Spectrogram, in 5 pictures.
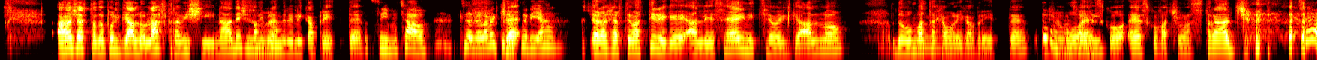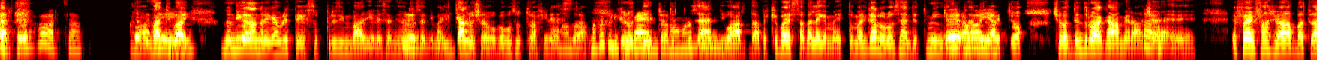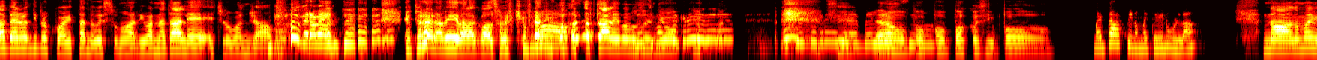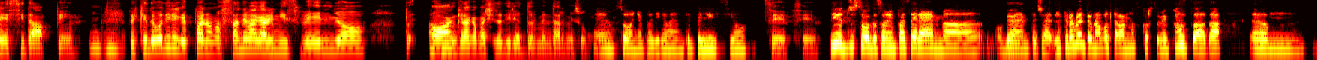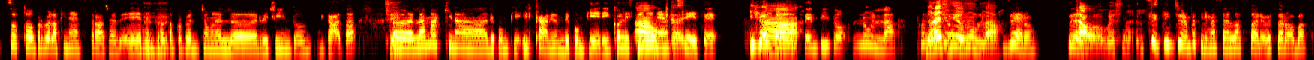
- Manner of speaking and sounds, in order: "cioè" said as "ceh"; chuckle; chuckle; laughing while speaking: "Veramente?"; chuckle; chuckle; laughing while speaking: "Eh, però era vera la … lo sentivo più"; laughing while speaking: "passata"; other background noise; laughing while speaking: "non ho"
- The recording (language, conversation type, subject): Italian, unstructured, In che modo il sonno influisce sul tuo umore?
